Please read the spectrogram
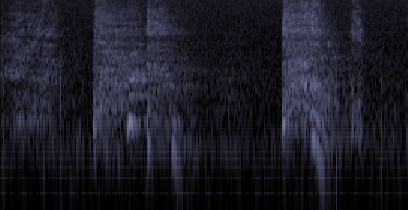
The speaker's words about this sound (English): Sorry, guys, I've been sick this past week. But for those of you that I have shaken your hands, I'm actually doing real better now. It's just got a little bit of a cough.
